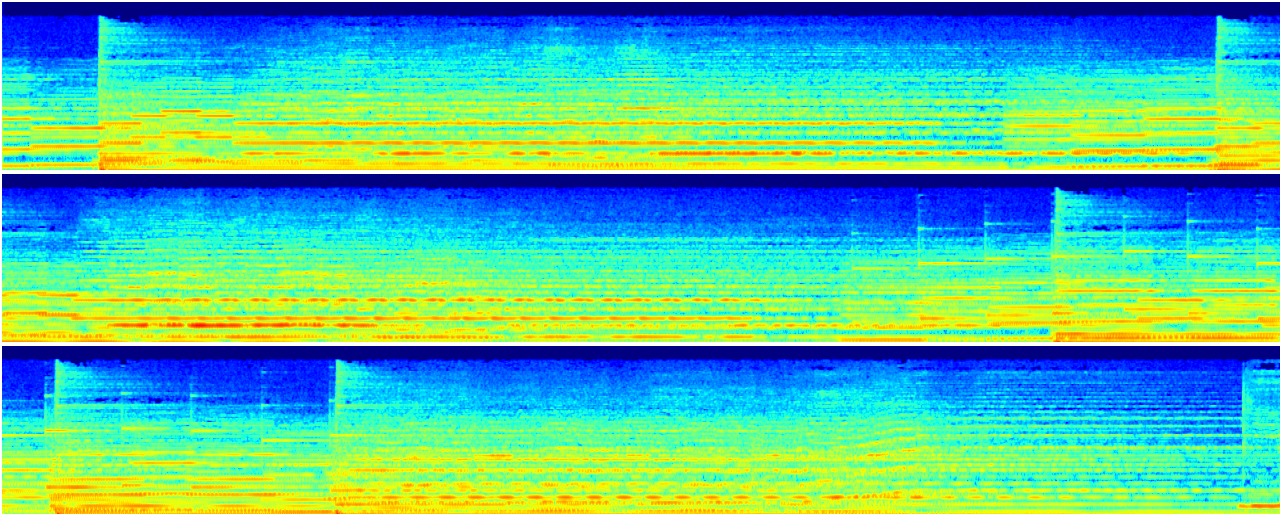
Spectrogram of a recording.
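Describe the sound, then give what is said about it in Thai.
A Thai pop song by a female singer plays steadily at full volume, with bright chiming, bell-like tones over a full band and a few sharp section changes. “สำหรับในช่วงนี้เรามารับฟังเพลงเพราะๆกันก่อนสักหนึ่งผลงานเพลง”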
